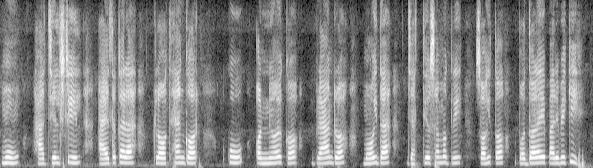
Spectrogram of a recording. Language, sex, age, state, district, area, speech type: Odia, female, 18-30, Odisha, Nayagarh, rural, read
